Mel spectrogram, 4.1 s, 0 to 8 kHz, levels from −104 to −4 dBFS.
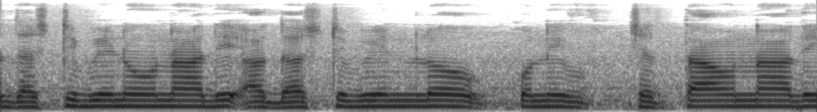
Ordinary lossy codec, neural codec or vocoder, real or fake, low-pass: none; none; real; 7.2 kHz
